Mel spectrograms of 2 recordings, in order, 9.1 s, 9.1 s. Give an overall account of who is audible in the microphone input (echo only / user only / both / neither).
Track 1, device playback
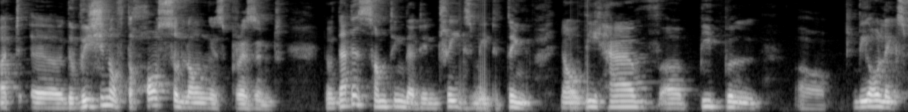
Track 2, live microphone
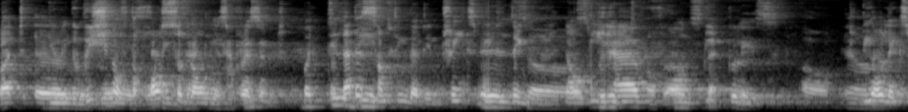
both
